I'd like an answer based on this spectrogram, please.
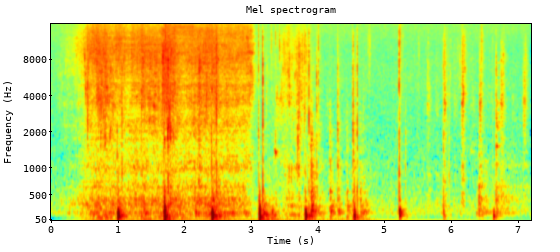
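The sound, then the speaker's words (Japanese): Dishes being washed at a home kitchen sink: many small clinks and splashes of water, with scattered drips, in an irregular rhythm over a quiet, steady background. “じゃあ私は残り洗っておくね。”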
